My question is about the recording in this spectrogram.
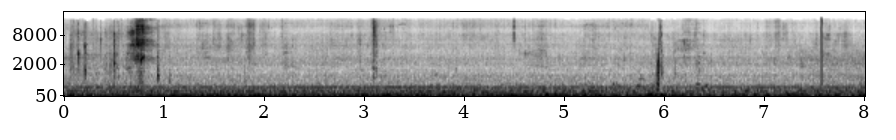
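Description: Cabin noise of an Airbus A320 taxiing: a steady low rumble from the idling engines and the air system, with a constant hum and a few light knocks from the cabin as the aircraft rolls.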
